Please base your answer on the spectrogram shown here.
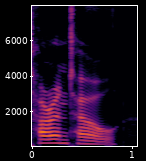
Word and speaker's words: Taranto: So some of the relatives include Philip of Toronto, not Toronto, like Ontario, Canada, but I think it's pronounced Taranto. It's like Toronto, but with A's.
